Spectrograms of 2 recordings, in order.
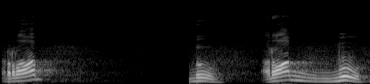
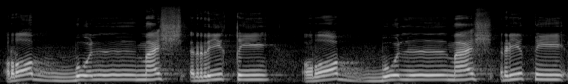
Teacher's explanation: membacanya ada dua bunyi huruf ba yang harus kita sebutkan. R bu rbu dengan syarat tidak boleh putus seperti ini.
